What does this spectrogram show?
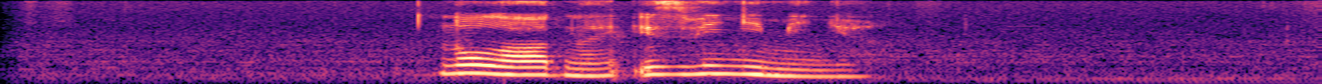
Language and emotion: Russian, neutral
